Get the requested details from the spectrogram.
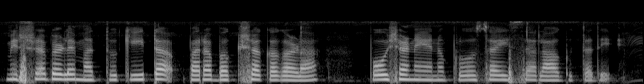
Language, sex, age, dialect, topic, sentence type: Kannada, female, 25-30, Coastal/Dakshin, agriculture, statement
